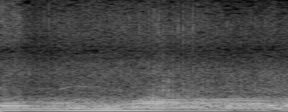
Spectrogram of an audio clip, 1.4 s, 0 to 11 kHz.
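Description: Loud Ducati V4 race bike at full throttle on a hillclimb course, its high, steady engine note holding strong and close throughout with no voices over it.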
